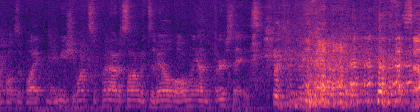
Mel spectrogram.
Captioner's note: laughter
